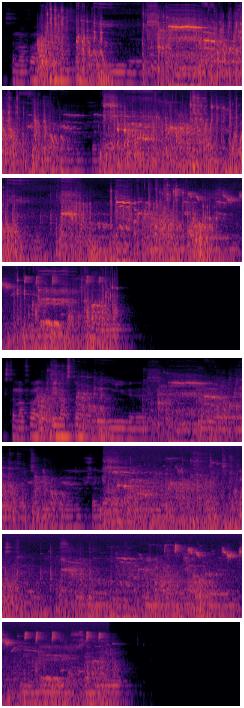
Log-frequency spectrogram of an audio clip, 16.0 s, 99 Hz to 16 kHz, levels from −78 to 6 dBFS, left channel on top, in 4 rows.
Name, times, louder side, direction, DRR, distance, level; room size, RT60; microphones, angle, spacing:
voice 1, 0.0-2.6 3.2-6.8 7.4-14.0, right 2 dB, 80° right, 5 dB, 0.7 m, -41 dB
sound 1, 0.6-1.9 2.3-8.5 8.9-11.8 12.2-13.9, left 8 dB, 75° left, 0.4 m, -30 dB
sound 2, 5.7-13.8, right 3 dB, 15° right, 0.4 m, -36 dB
8.2 x 6.2 x 3.2 m, 0.78 s
head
